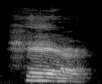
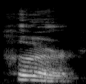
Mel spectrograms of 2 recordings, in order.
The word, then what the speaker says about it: her: Tem muita gente que no início pronuncia hair, com o E aberto. Hair aberto é cabelo. Então se preocupe em não pronunciar hair. Se pronuncia her. É o schwa em inglês. Her.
